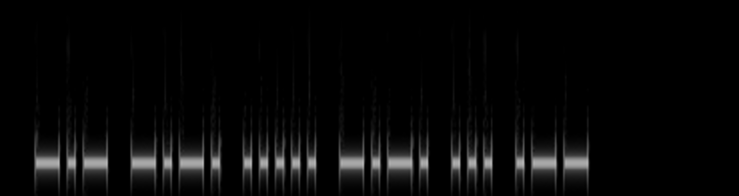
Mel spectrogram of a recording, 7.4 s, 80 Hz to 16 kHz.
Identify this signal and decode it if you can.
Morse code, heard as a keyed tone, about 15 wpm, 700 Hz. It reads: KC5CSW
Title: USA Call Signs - 6 Characters - Repeated 3x - 15wpm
